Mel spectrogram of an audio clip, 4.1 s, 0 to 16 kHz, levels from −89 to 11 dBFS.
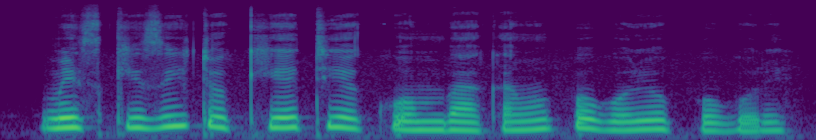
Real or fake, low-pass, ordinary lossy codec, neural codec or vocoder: real; 14.4 kHz; none; none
